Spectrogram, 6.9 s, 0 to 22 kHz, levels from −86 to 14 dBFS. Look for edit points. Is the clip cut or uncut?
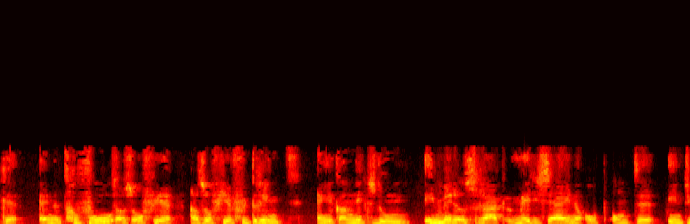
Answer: cut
